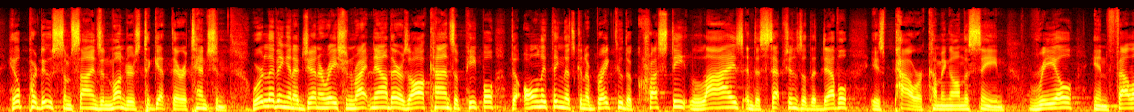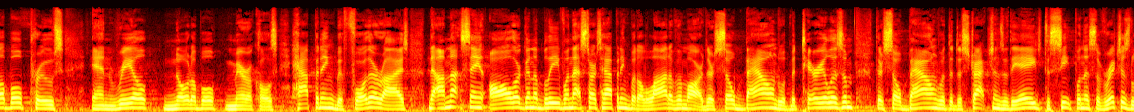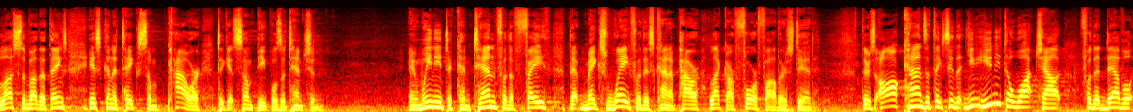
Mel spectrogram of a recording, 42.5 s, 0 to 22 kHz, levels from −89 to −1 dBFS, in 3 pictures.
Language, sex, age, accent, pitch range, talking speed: English, male, 40-59, American, 120-170 Hz, 200 wpm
